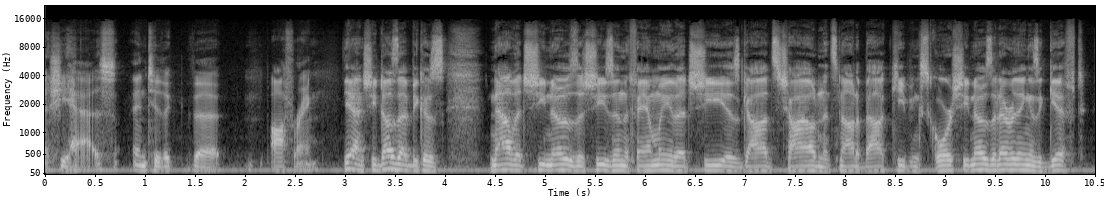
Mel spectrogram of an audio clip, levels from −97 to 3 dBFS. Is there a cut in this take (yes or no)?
no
